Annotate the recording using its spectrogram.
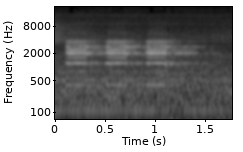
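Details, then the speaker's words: iX5 mechanical ventilator in a training demonstration, about a minute into ventilation, before alarm limits were fine-tuned: three repeated high electronic alarm tones with a steady device hum. "Ele Está apresentando alguns alarmes ISO porque não foi feito aquele ajuste Fino que eu havia comentado"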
